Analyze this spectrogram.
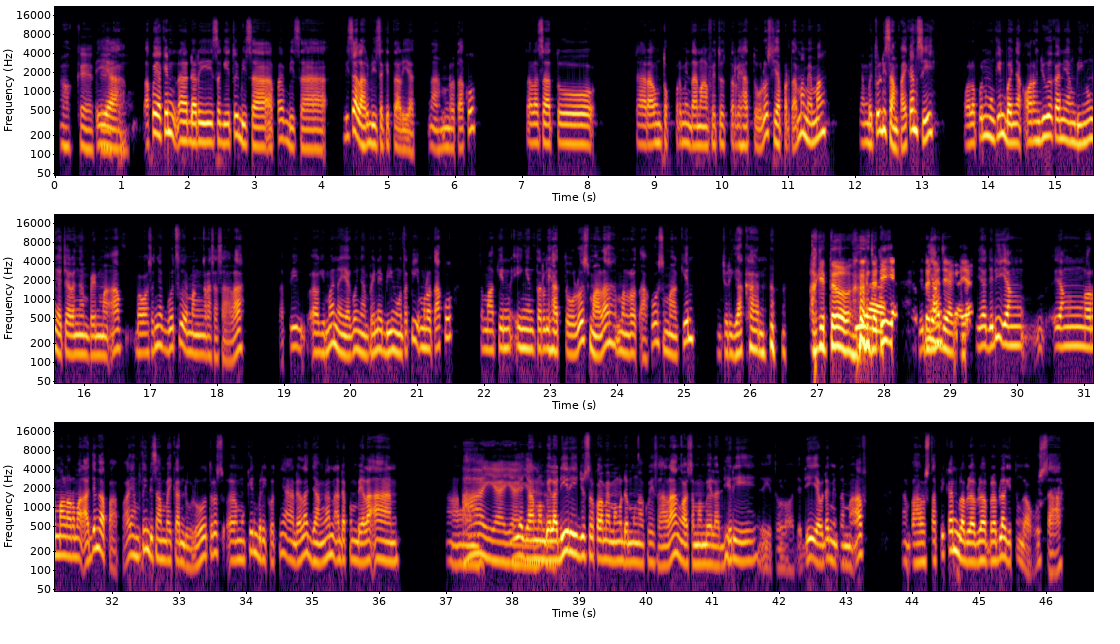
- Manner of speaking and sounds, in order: other background noise; chuckle
- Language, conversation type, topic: Indonesian, podcast, Bentuk permintaan maaf seperti apa yang menurutmu terasa tulus?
